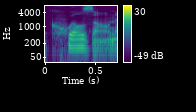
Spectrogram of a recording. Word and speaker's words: quill zone: The core of this blueprint is something called a quill zone. And yeah, you say it like chill zone.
